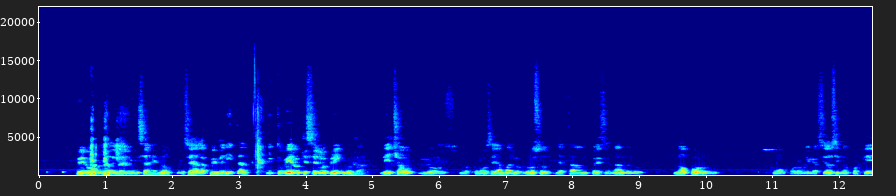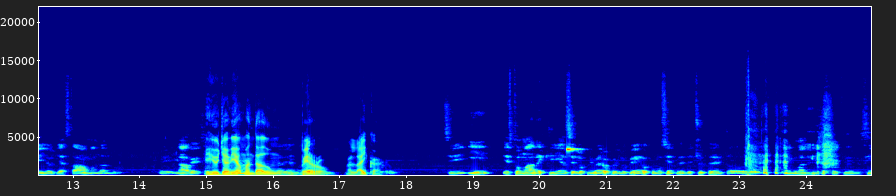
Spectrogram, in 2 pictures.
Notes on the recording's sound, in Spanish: Pido una disculpa por la mala calidad del audio, tuvimos problemas técnicos que no pudimos resolver.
